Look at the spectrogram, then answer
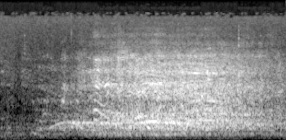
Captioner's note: laughter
